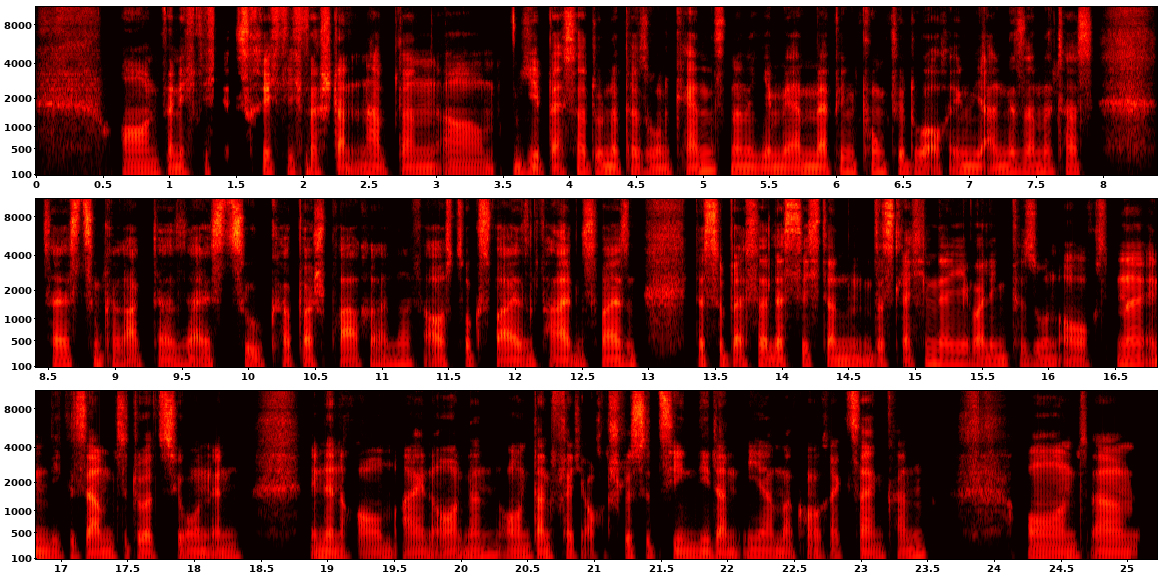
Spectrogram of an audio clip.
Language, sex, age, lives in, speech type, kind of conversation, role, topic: German, male, 30-34, Germany, conversation, podcast, host, Woran erkennst du, ob ein Lächeln echt oder nur gespielt ist?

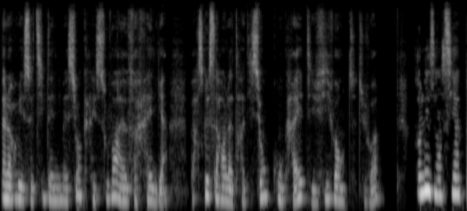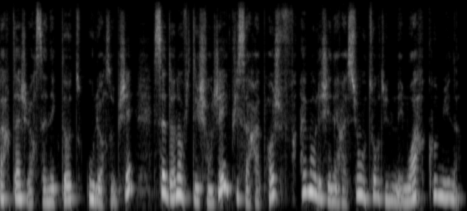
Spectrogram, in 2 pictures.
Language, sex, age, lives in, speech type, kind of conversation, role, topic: French, female, 30-34, France, read, expert-assistant, expert, Pourquoi des traditions locales disparaissent-elles parfois quand une région s’ouvre davantage au commerce mondial ?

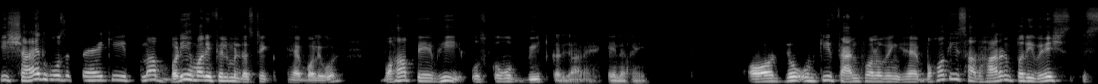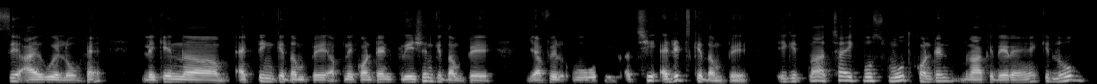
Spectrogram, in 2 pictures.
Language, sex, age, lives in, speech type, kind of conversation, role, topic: Hindi, male, 40-44, India, conversation, podcast, guest, Social media se break lena creativity ke liye zaroori hai kya?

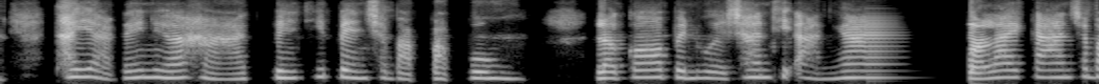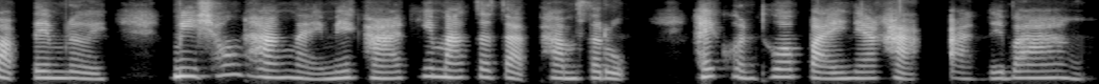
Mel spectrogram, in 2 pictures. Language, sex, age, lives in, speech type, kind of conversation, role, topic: Thai, female, 35-39, Thailand, read, expert-assistant, asker, ถ้าอยากเข้าใจเรื่องโลกร้อนแบบลึกซึ้ง ควรเริ่มหาความรู้จากที่ไหนก่อนดี?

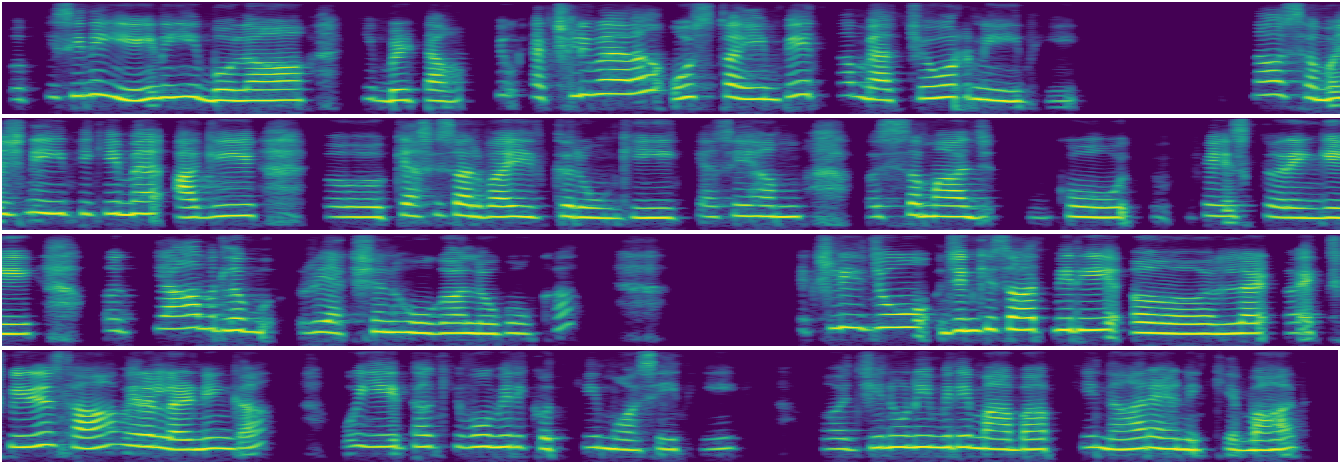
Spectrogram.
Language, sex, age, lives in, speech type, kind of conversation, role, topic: Hindi, female, 35-39, India, conversation, podcast, guest, Tumhara lifelong learning ka safar kaisa raha hai?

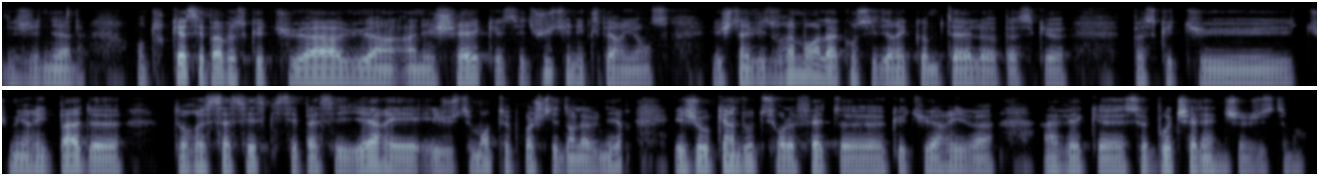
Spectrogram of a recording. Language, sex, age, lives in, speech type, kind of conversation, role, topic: French, male, 50-54, France, conversation, advice, advisor, Comment puis-je arrêter d’avoir peur d’échouer à nouveau et retrouver confiance après un échec ?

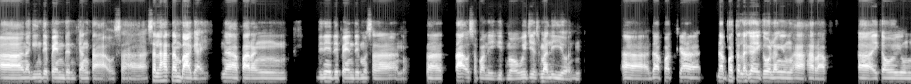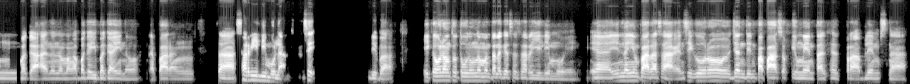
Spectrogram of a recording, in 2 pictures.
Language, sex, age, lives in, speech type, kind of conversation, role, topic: Filipino, male, 30-34, Philippines, conversation, unstructured, none, Ano ang pananaw mo sa kahalagahan ng pagtitiwala sa sarili?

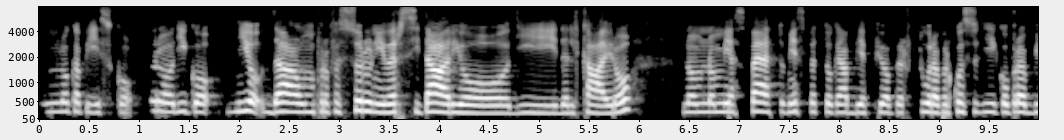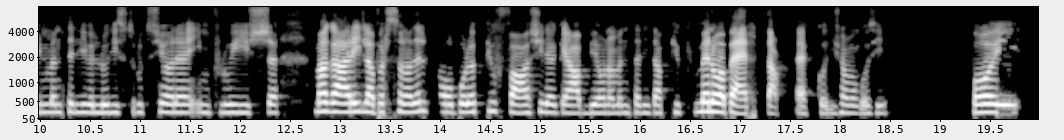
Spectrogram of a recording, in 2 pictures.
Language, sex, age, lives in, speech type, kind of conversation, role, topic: Italian, female, 40-44, Italy, conversation, unstructured, none, Come pensi che la religione influenzi le leggi nella nostra società?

